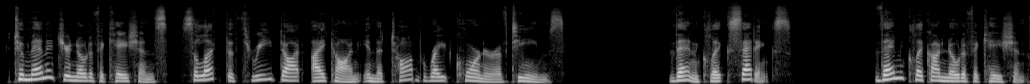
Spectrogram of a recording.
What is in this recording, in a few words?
Voiceover Educational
